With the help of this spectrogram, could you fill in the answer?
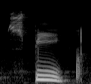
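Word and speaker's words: speak: बोलना, क्या है, बोलना यानी कि स्पीक, बोलने की अंग्रेजी स्पीक, ई ए का उच्चारण बड़ी के रूप में।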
